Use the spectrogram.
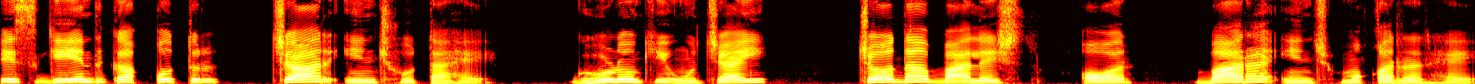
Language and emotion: Urdu, neutral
